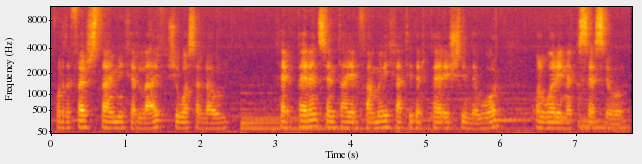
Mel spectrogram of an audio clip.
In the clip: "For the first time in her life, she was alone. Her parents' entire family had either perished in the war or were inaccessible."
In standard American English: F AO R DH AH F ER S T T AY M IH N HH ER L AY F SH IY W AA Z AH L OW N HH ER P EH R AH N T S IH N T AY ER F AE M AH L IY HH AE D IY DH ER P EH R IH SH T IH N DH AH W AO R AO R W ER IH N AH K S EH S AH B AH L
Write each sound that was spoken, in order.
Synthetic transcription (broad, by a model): F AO R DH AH F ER S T T AY M IH N HH ER L AY F SH IY W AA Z AH L OW N HH ER P EH R AH N T S IH N T AY ER F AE M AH L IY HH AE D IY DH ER P EH R IH SH T IH N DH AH W AO R AO R W ER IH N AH K S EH S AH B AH L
